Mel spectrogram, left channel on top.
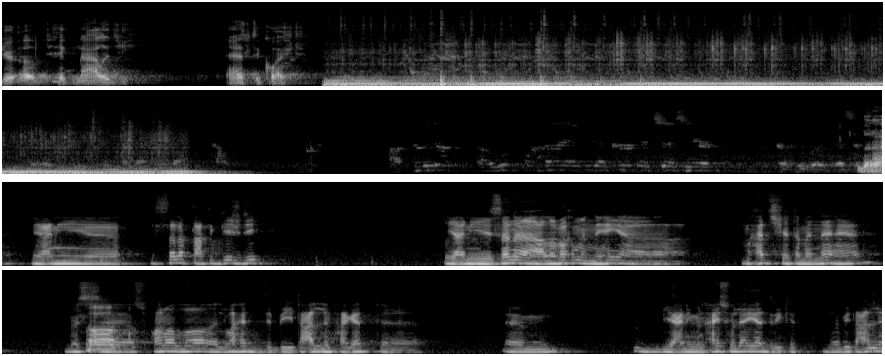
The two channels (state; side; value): different; both; correlation -0.02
